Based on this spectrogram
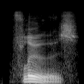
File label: "flews", American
